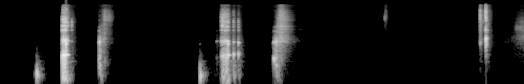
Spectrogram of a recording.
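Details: Burp compilation from a Korean livestreamer: several loud, low, gurgling belches in a quiet room, about six separate bursts over eight seconds: burping.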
